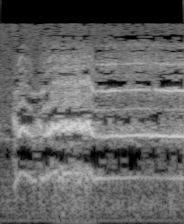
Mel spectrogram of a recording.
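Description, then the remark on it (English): A single loud rooster crow as a country morning wake-up call, a strained, harmonic cock-a-doodle-doo that rises sharply, holds a high, raspy note, then trails off, with no talking over it. “Well, lots of country folks still depend on this alarm clock to get them to rise and shine.”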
